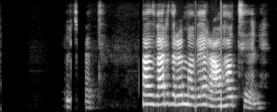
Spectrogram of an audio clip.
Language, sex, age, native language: Icelandic, female, 40-49, Icelandic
